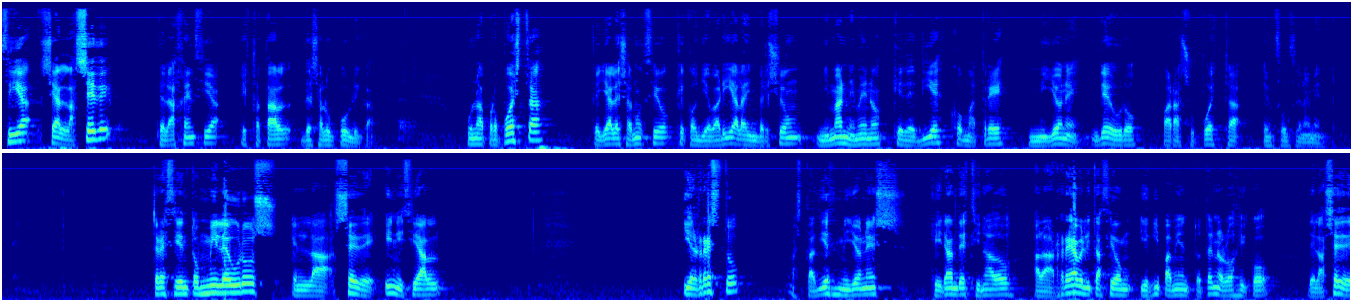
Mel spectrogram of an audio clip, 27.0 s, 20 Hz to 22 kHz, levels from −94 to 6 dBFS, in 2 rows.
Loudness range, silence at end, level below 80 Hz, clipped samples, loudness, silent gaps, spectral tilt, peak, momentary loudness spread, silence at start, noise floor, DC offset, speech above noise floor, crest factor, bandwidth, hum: 9 LU; 0 s; -80 dBFS; under 0.1%; -51 LUFS; none; -3 dB/octave; -28 dBFS; 16 LU; 0 s; -78 dBFS; under 0.1%; 26 dB; 26 dB; 19 kHz; none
